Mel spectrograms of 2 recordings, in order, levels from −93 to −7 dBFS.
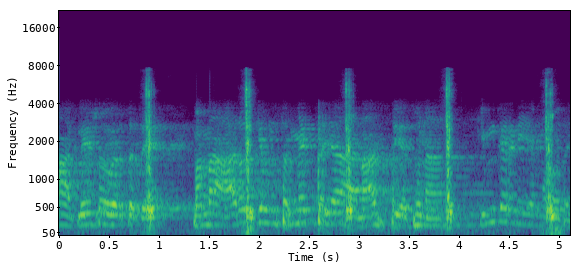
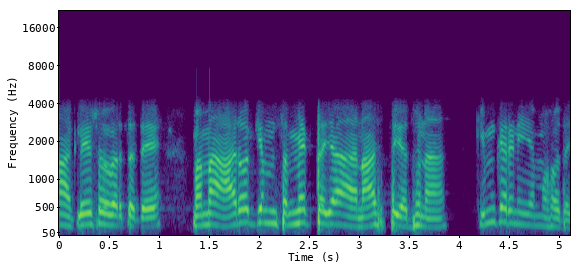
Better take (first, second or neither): second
